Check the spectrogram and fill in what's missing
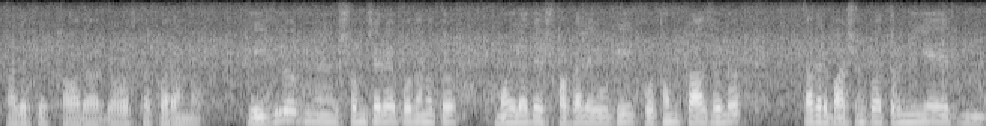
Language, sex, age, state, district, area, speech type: Bengali, male, 60+, West Bengal, Birbhum, urban, spontaneous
